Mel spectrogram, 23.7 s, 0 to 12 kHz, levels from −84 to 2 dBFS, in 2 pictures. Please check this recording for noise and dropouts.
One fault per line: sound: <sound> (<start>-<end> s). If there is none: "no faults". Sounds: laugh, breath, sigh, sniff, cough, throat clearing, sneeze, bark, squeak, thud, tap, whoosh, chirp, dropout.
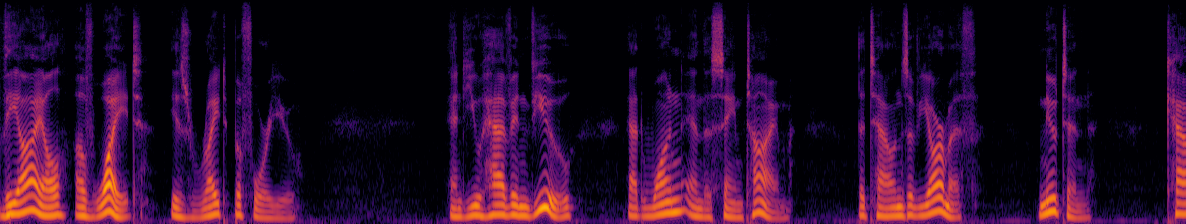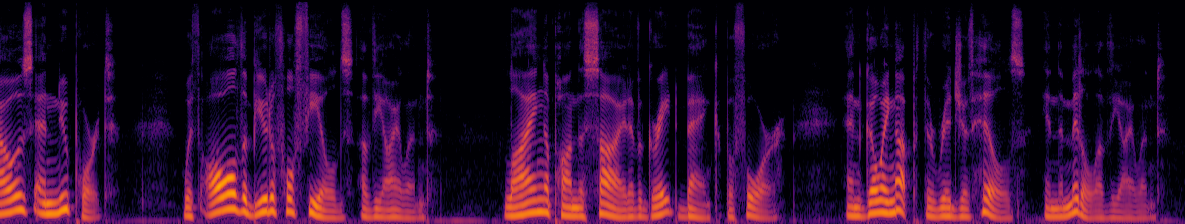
no faults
